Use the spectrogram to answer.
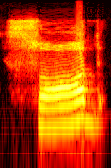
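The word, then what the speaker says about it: صاد: Sod, pronounced as sod, tip of the tongue comes between the front top and bottom teeth.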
